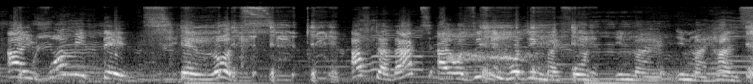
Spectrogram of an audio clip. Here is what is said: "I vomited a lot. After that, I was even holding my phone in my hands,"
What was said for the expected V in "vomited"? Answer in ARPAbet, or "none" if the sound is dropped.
W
